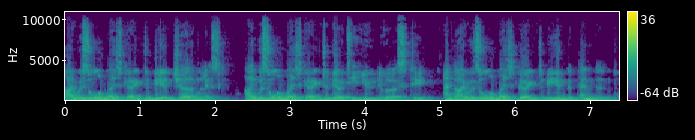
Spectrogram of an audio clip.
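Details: Text-to-speech communication aid used by an adult man; Synthesized speech from a speech-generating device.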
